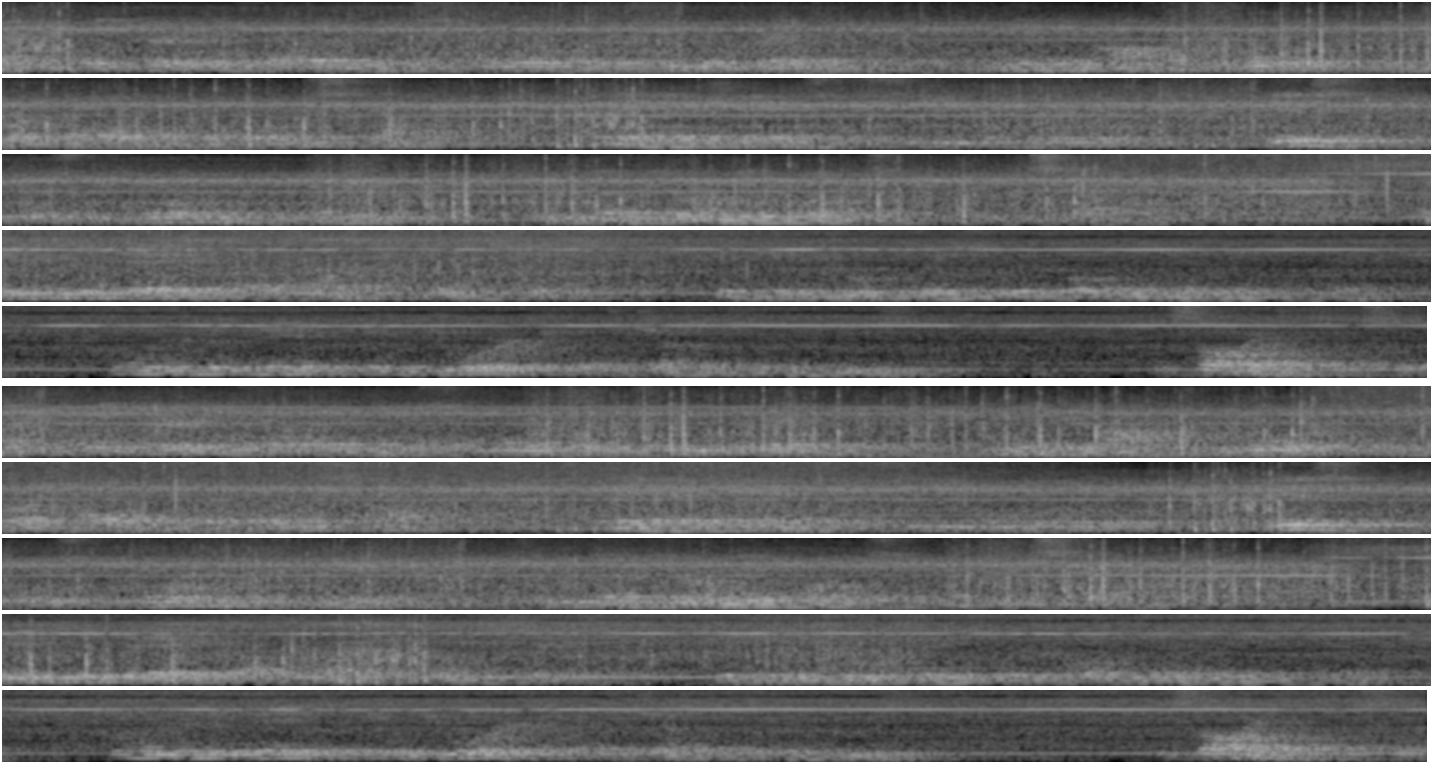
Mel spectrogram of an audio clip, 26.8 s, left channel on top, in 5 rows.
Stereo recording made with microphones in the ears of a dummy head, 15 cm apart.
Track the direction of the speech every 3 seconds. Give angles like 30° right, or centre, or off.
30° left, 30° left, 30° left, 30° left, 30° left, 20° left, centre, 10° right, 10° right.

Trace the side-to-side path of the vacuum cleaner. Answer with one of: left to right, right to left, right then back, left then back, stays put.
left to right.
